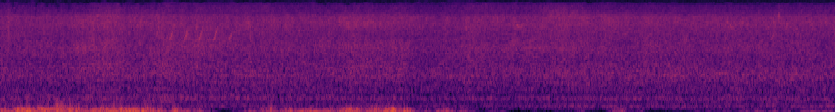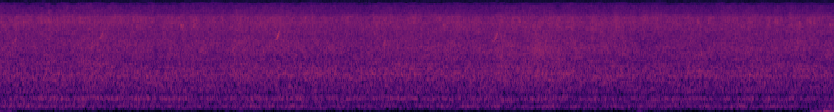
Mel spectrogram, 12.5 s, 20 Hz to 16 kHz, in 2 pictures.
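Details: Bees at their hive on the Domaine Saint-Antonin family estate in Jouques, Provence, southern France, 12 May 2019; low wind thumps for the first three seconds, then a steady, even droning hum with layered tones.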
